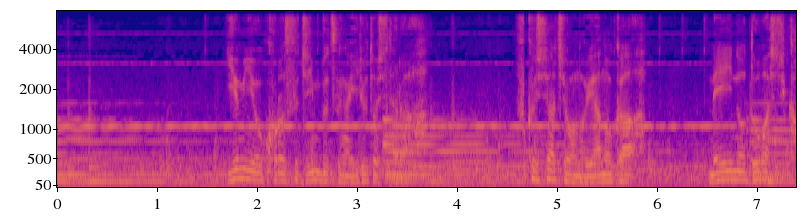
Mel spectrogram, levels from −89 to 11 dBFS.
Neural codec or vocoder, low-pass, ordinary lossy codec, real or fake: none; 7.2 kHz; none; real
